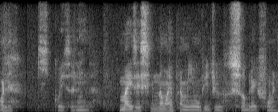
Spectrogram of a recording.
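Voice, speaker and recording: Talking at a very slow pace, a man with a fairly low pitch has a bright, sharp tone and ordinary pitch variation. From Brazil, interior of São Paulo state (Marília). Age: 30s. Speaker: vlogger. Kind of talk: personal vlog monologue.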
